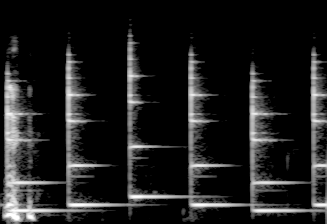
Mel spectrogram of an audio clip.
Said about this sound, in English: Have my hand over the bell.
